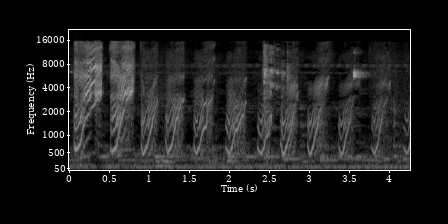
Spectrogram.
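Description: A guinea pig gives a rapid series of high, rising squeaks, roughly two or three each second.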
